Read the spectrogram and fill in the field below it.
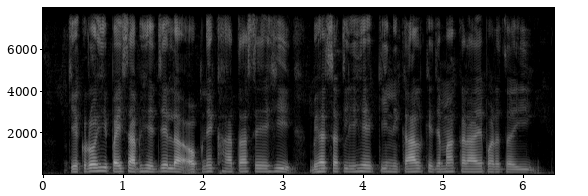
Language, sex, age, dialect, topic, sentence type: Magahi, male, 56-60, Central/Standard, banking, question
